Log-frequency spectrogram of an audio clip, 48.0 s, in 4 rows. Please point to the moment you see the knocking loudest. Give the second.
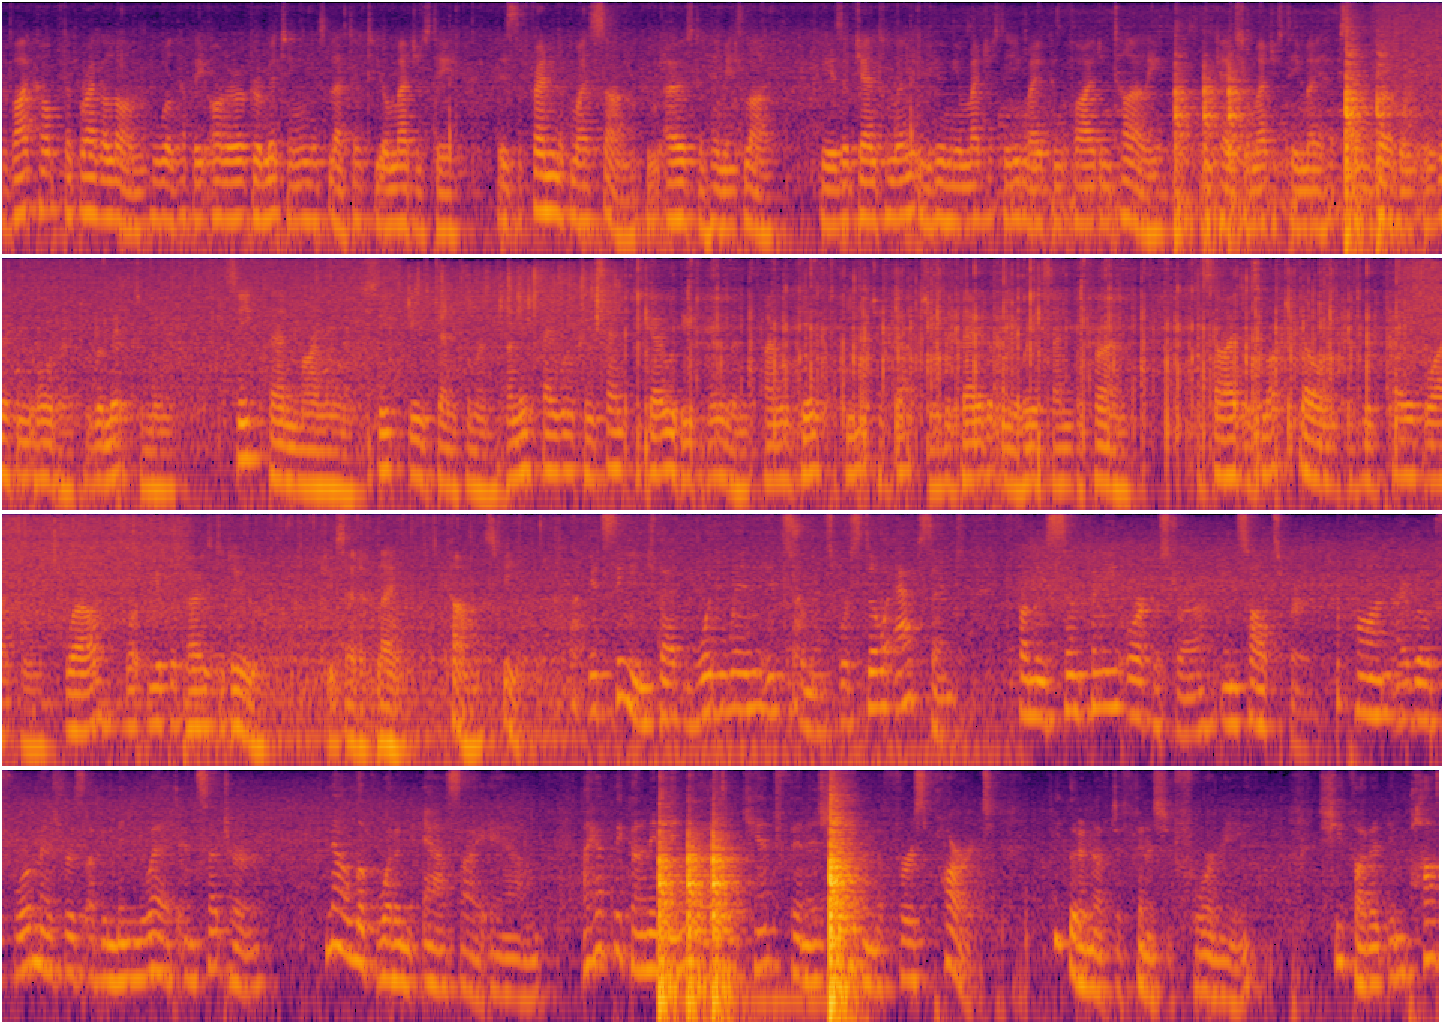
43 s.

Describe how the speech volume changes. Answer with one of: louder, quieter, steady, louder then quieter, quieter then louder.
steady.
